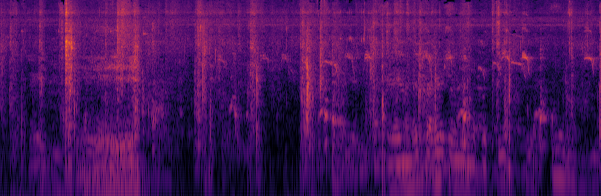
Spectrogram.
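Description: Chickens clucking, faint against quiet background voices, with a few light knocks.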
